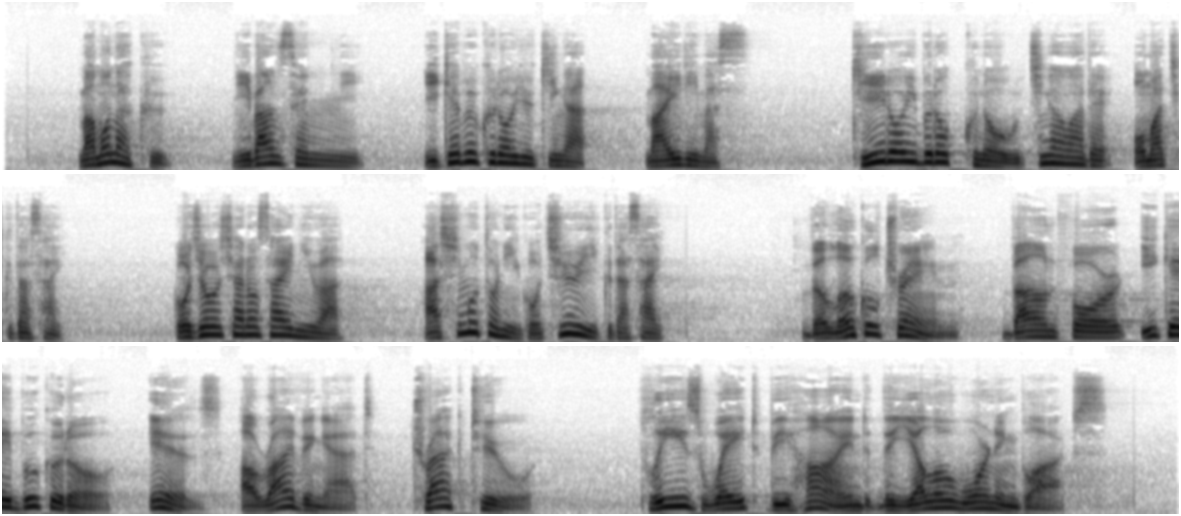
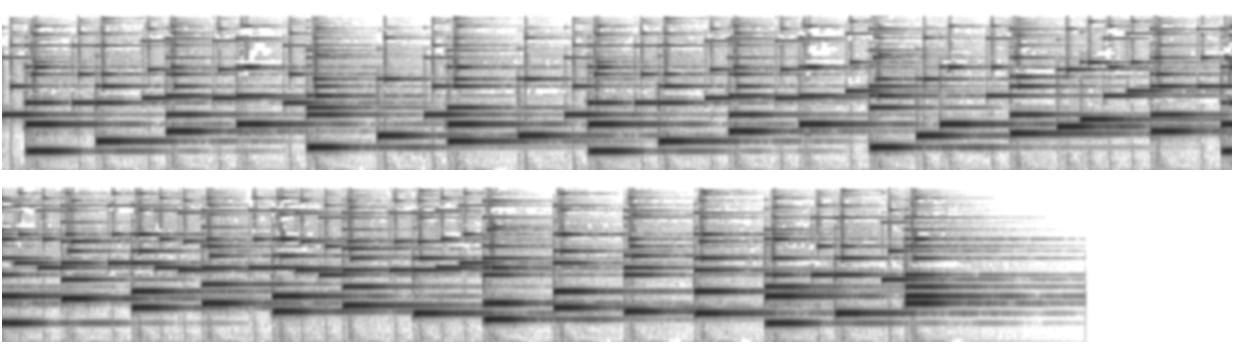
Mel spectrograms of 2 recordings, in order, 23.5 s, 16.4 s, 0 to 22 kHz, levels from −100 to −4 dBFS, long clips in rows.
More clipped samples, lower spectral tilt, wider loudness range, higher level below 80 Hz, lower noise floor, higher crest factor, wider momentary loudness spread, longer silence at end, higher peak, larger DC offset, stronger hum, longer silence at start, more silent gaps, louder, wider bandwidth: neither; first, -8 dB/octave vs 3.5 dB/octave; about the same, 3 LU vs 2 LU; first, -62 dBFS vs -76 dBFS; first, -61 dBFS vs -51 dBFS; about the same, 16 dB vs 16 dB; first, 14 LU vs 4 LU; second, 0.55 s vs 1.4 s; first, 0 dBFS vs -6 dBFS; neither; neither; first, 0.5 s vs 0 s; neither; first, -16 LUFS vs -21 LUFS; second, 10.5 kHz vs 16 kHz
